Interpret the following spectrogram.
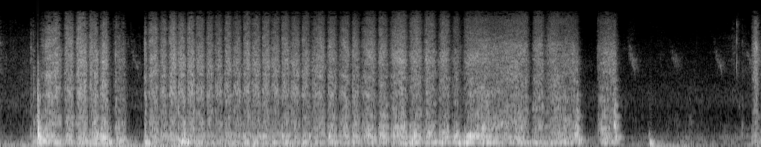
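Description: Sandpaper rubbed by hand in quick back-and-forth strokes on the wooden rim of a kayak's cockpit opening. The rubbing stops about eight seconds in, after one last short pass.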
